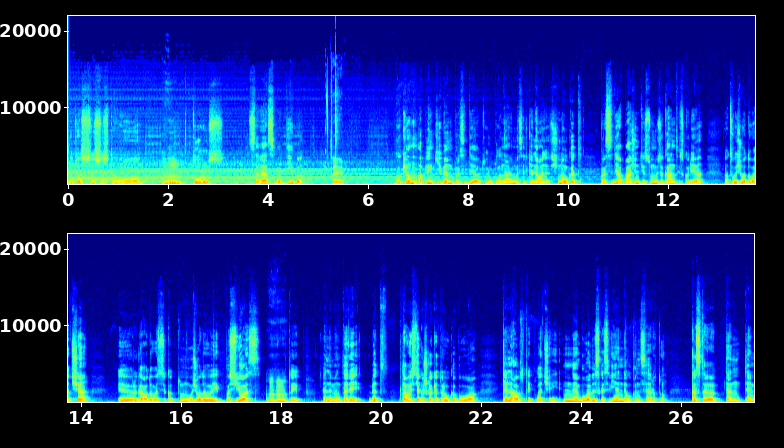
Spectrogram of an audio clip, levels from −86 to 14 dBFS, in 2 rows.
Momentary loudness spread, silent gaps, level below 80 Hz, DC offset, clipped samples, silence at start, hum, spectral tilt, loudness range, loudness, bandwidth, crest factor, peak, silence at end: 11 LU; none; -44 dBFS; under 0.1%; under 0.1%; 0 s; none; -6 dB/octave; 2 LU; -20 LUFS; 14.5 kHz; 18 dB; -2 dBFS; 0 s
